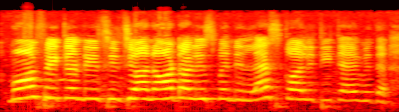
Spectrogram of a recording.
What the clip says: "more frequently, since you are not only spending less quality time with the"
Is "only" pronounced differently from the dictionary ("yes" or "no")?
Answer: yes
